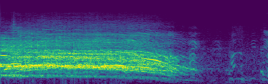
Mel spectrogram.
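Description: A group of young men shout together loudly outdoors.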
